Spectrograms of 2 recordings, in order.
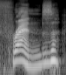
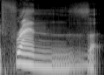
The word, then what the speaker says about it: friends: that end in NS, we often will drop the D sound. So, for example, instead of the word friends, right, we might say friends. Friends, instead of friends. Exactly. Friends. Friends. We're not saying the D at all.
